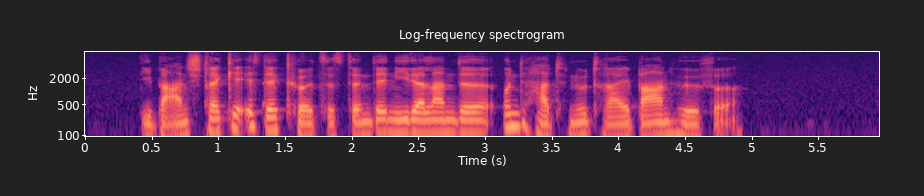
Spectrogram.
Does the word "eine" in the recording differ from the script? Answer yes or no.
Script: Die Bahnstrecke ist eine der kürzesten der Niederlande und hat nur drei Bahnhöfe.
yes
